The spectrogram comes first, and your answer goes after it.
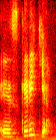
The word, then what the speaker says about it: Escherichia: pero nosotros la la palabra del género lo pronunciamos como escherichia un primer caso e se suele ver también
